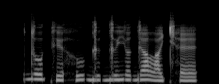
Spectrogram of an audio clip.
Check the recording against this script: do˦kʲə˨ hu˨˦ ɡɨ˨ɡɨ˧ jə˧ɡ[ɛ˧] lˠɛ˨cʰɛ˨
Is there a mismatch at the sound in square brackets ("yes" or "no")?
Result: no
